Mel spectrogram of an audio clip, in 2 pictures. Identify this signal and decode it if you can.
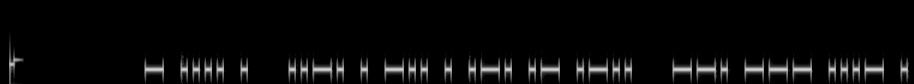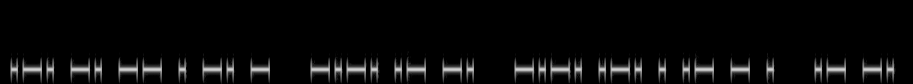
Morse code, heard as a keyed tone, about 21 wpm, 700 Hz. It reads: THE FEDERAL GOVERNMENT CAN CREATE AN
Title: Sentences from Top 1600 Words 20wpm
